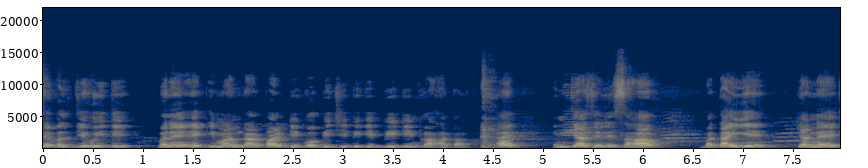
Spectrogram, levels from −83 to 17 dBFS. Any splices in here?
yes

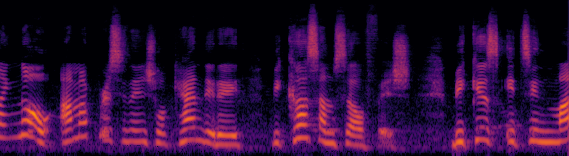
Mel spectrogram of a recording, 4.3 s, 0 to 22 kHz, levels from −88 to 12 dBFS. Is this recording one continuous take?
yes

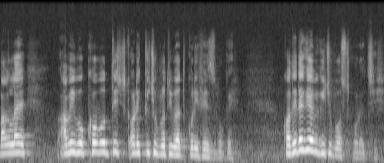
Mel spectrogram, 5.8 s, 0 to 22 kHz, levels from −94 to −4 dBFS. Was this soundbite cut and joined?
no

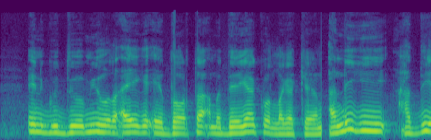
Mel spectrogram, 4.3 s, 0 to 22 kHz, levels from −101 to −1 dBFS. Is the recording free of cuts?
no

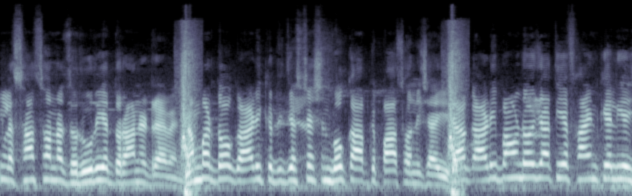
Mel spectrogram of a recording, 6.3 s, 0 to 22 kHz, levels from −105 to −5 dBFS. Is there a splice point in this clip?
yes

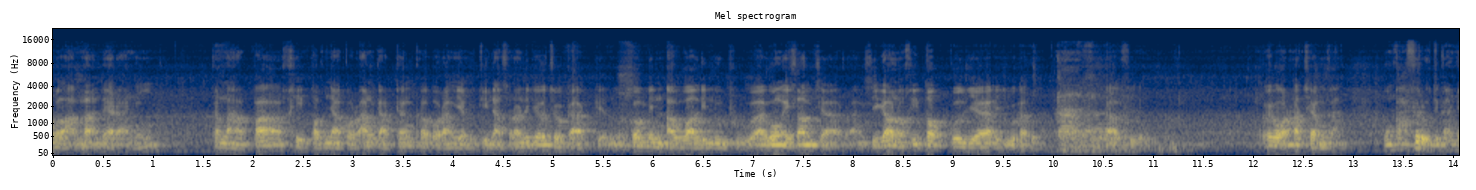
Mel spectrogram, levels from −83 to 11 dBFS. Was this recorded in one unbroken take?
yes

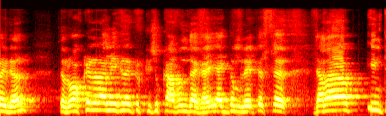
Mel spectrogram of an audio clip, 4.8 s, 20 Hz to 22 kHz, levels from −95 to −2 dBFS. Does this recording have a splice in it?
no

